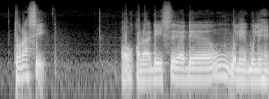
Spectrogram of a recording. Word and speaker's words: thoracic: Kata apa sebutan dia yang betul, pronunciation dia yang betul, THORECIC, thoracic.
